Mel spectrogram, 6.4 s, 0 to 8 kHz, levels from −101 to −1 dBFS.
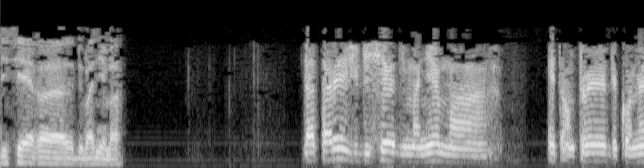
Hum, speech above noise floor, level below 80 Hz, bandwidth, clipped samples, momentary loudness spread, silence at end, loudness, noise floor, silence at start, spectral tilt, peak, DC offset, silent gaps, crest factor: none; 59 dB; -50 dBFS; 5 kHz; under 0.1%; 8 LU; 0 s; -15 LUFS; -73 dBFS; 0 s; -10 dB/octave; 0 dBFS; under 0.1%; none; 16 dB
